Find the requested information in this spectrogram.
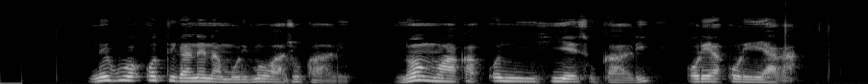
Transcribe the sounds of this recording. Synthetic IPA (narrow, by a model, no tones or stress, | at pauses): neɣwɔʔotiɣanɛnamoɾimowaʃukaɾi | nɔmwakaoɲihiɛsukaɾi | oɾeaʔoɾejaɣa̰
